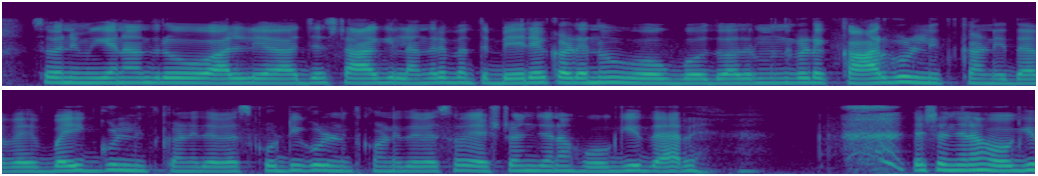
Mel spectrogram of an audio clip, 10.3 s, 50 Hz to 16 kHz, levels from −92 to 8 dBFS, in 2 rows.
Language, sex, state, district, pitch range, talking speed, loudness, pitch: Kannada, female, Karnataka, Dakshina Kannada, 195-215 Hz, 170 wpm, -36 LUFS, 205 Hz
